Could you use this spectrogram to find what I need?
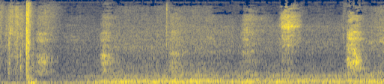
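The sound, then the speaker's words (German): A petrol car drives along. After a single sharp thud near the start, a low engine rumble swells in and then holds at a steady, even level to the end. “Ein Benzinauto. Ein echtes Benzinauto. Wie lange bin ich in sowas nicht mehr gefahren?”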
